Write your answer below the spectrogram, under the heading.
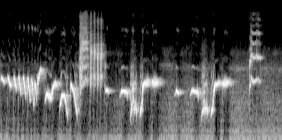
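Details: White-rumped shama singing in the ngelemak style, used as a lure to draw out another bird's song: loud, varied whistled phrases with rapid warbling trills, falling and rising slurs, a harsh squawk burst, over a constant low electrical hum.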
